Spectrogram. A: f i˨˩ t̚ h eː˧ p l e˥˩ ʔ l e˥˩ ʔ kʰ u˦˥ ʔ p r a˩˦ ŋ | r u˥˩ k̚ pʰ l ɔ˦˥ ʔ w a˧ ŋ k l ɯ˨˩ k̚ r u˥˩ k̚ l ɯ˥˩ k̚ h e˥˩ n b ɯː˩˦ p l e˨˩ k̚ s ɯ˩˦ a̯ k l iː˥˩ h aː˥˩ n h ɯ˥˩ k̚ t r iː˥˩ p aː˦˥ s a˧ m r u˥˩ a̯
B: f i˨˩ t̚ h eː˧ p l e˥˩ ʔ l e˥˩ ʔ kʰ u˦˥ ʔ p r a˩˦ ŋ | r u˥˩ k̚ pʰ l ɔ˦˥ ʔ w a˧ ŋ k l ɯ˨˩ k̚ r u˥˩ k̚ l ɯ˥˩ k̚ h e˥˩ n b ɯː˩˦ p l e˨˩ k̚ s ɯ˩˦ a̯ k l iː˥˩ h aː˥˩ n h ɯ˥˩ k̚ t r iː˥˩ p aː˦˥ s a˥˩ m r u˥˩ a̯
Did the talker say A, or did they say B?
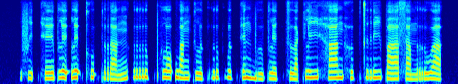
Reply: A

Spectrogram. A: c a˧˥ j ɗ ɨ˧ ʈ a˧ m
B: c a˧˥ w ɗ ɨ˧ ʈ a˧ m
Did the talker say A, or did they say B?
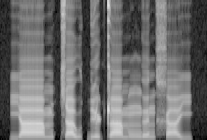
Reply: B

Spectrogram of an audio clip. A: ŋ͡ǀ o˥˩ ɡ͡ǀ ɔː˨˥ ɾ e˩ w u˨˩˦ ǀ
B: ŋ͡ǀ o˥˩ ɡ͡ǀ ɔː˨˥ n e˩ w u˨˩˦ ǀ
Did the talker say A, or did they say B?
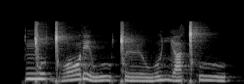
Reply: A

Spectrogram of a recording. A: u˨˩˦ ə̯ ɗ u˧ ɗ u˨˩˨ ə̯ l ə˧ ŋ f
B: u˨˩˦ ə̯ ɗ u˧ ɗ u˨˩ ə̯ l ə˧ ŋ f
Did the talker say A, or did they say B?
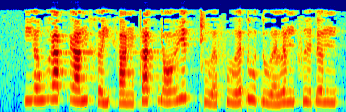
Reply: A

